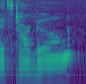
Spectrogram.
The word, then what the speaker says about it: Targum: And for years, I thought it was Targum. I thought it was the Targum Bible. I said that on TV, and only later did I find out it's Targum.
